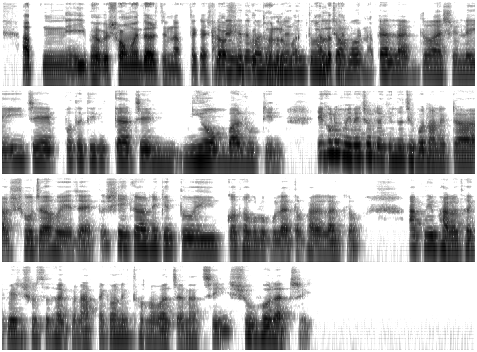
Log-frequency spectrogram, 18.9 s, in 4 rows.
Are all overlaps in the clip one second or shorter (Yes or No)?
No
